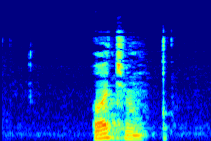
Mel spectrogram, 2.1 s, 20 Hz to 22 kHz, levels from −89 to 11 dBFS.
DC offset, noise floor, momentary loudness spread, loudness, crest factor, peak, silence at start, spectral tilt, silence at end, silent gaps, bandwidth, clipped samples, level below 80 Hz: under 0.1%; -68 dBFS; 21 LU; -18 LUFS; 20 dB; -2 dBFS; 0.95 s; -4.5 dB/octave; 0.45 s; none; 9.6 kHz; under 0.1%; -58 dBFS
